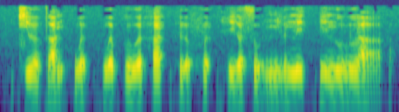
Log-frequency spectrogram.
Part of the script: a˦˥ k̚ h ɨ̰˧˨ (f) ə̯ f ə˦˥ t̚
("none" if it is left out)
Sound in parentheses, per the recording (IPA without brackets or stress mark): none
